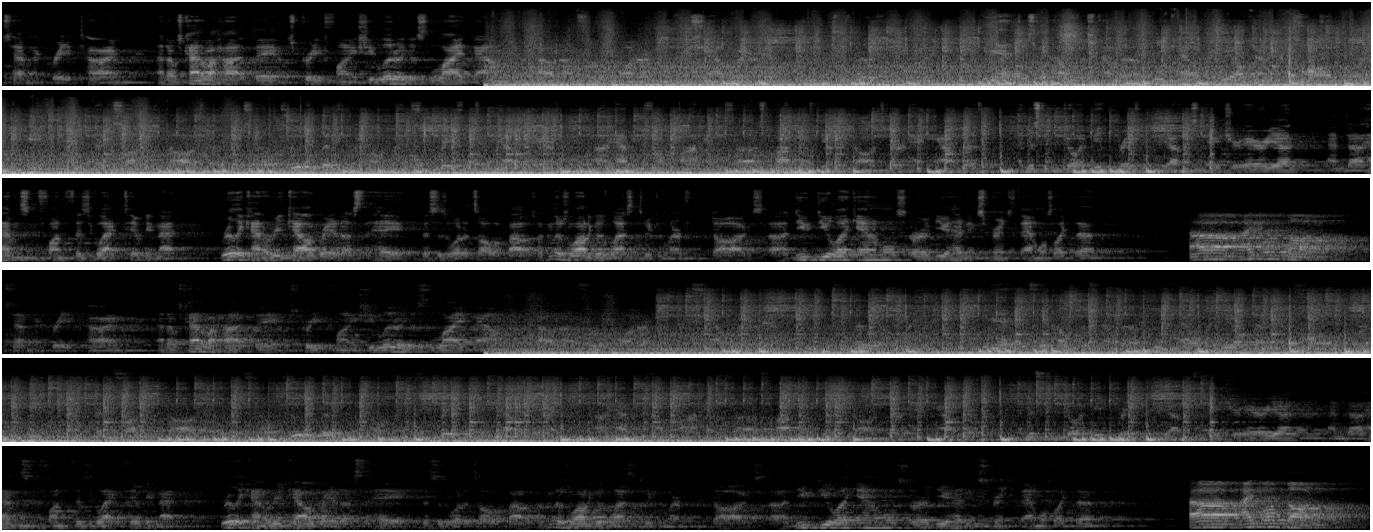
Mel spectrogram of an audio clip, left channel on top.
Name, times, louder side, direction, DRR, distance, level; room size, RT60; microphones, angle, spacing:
voice 1, 0.0-7.8 8.2-9.4 9.8-19.3 19.6-23.5 23.8-26.6 26.9-29.1 29.6-38.3, left 4 dB, 70° left, 5 dB, 1.4 m, -41 dB
sound 1, 4.8-21.8, left 4 dB, 90° left, 0.5 m, -30 dB
sound 2, 6.5-25.8, left 1 dB, 5° left, 0.7 m, -33 dB
voice 2, 8.5-9.2 10.5-10.8 39.3-40.5, right 2 dB, 65° right, 0 dB, 2.1 m, -35 dB
22.5 x 17.5 x 7.6 m, 2.2 s
head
